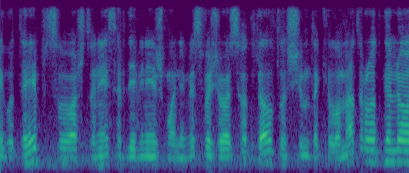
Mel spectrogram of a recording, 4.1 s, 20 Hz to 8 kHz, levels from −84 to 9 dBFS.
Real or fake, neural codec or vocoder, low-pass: real; none; 7.2 kHz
